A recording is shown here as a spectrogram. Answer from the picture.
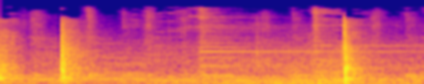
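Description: Cleaver chopping through a raw chicken onto a round wooden chopping block: three sharp chops, two in quick succession at the start and one near the end.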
